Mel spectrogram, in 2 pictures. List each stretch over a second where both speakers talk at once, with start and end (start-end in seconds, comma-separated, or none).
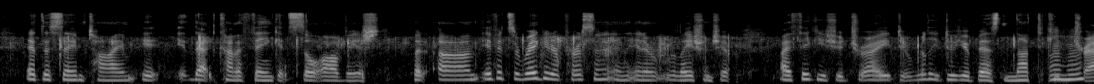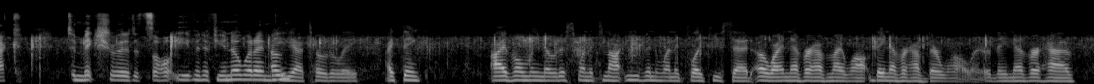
none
